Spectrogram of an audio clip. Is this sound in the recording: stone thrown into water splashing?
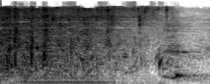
yes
